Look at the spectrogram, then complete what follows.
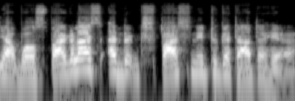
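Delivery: put-on bad Indian accent. Gamer repeating another player's line during a match, in a bad indian accent. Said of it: "That is the worst Indian accent I've ever heard".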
